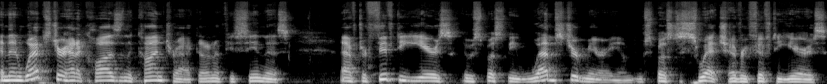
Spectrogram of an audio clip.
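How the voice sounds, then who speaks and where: A man with an ordinary speaking voice, fairly high in pitch, fairly quick in pace, his intonation lively. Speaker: podcast host. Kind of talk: casual chat.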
